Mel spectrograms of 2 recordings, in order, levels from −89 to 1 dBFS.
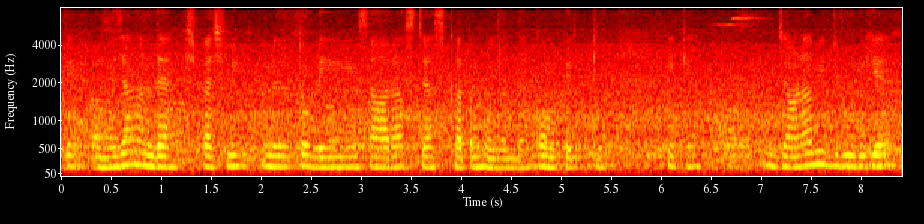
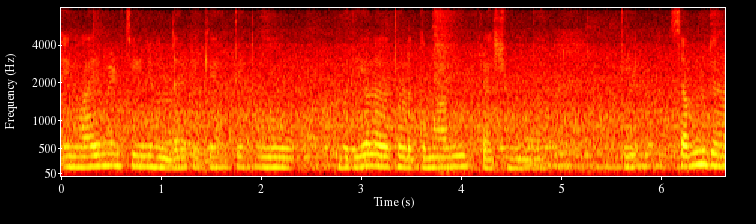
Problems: background sounds at intervals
